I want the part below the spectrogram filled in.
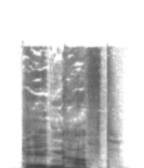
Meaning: heroic
- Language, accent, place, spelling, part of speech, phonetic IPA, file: German, Germany, Berlin, heldenhaft, adjective, [ˈhɛldn̩haft], De-heldenhaft.ogg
